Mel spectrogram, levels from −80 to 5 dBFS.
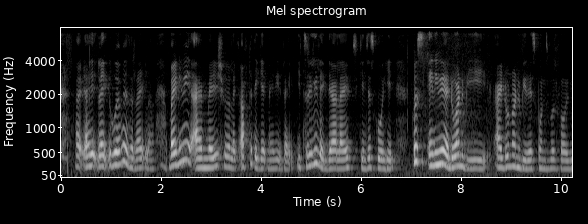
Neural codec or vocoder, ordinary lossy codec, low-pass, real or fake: none; none; 7.2 kHz; real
